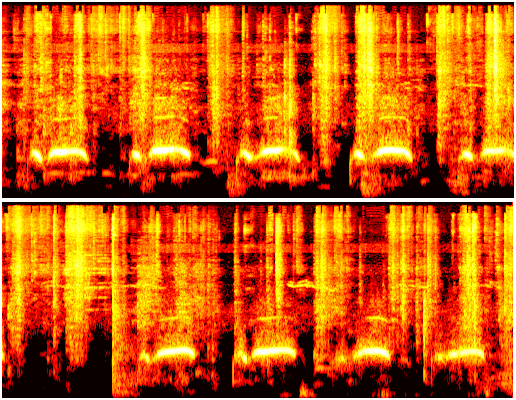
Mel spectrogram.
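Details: Cuckoo calling in a natural setting: a long regular series of hollow paired notes, a quick first note and a longer second, repeated about once per second with a short gap midway.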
